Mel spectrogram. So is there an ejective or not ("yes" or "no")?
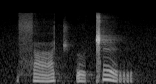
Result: yes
